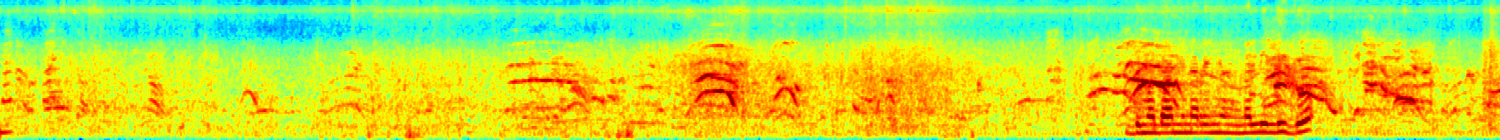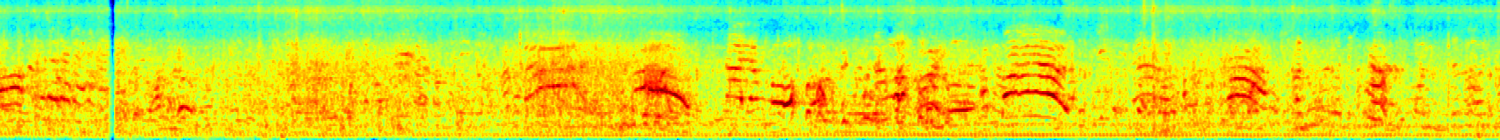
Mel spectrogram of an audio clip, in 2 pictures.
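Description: Children and adults shout and laugh in the water nearby, outdoors.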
